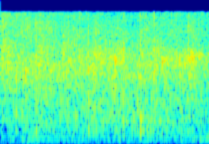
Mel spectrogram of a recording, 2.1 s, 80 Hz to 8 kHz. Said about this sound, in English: Is there anybody here who's been married for 50 years? Oh my gosh. That's the miracle right there. Congratulations, honestly. Well, yeah, thank you for clapping.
